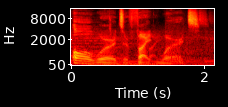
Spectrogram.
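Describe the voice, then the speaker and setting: Deep and heavily acted, with big pitch swings and a slow delivery, this actor's voice brings a cocky half-beast pit boss to life in game voice lines. Game music plays as the brawler swaggers, boasts and hurls tough-guy taunts.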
